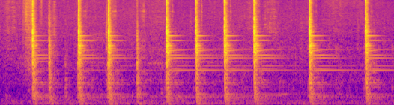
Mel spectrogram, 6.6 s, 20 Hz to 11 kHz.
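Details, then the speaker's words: Lowered 2004 Chevrolet Astro: a random front-end clang like a ball-peen hammer. Sharp metallic clangs come at irregular gaps, roughly one a second, as the front is bounced. The fairly new shocks or an unseated spring or rubber spring seat are suspected, not confirmed. "he's had a little bit of a clunk in the front end well it's more like a random sounds like a ballpen hammer and it just totally happens at random"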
